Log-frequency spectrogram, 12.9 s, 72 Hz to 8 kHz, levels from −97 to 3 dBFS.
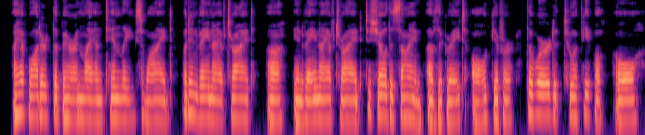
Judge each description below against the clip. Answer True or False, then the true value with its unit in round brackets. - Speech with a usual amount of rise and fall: False (2.0 semitones)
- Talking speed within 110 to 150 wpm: False (165 wpm)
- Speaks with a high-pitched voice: False (130 Hz)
